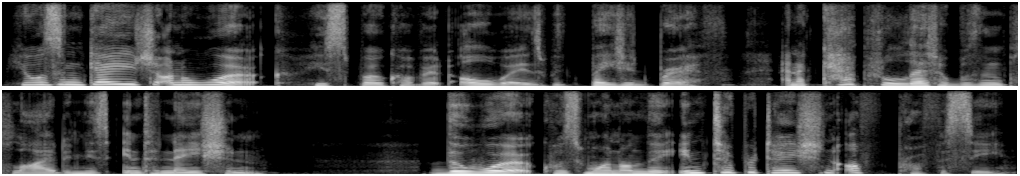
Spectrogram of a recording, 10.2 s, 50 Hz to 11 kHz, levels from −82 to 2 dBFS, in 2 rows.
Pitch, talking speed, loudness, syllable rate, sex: 195 Hz, 185 wpm, -21 LUFS, 5.7 syllables/s, female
